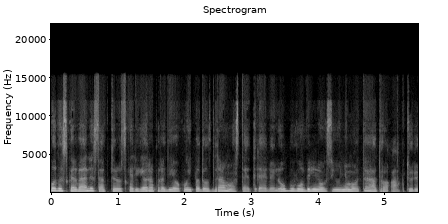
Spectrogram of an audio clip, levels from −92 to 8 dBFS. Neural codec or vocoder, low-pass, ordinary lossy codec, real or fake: codec, 32 kHz, 1.9 kbps, SNAC; 14.4 kHz; Opus, 16 kbps; fake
